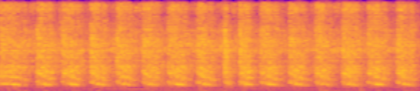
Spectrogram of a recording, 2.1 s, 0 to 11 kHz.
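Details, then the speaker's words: 1996 Suzuki Bandit GSF600S after carb rework with re-jetting, cold on choke with a fully charged battery: steady cranking at about six pulses a second, slow to catch, and it wants to die with any throttle; hard cold start, though improving. "Give it any throttle it wants to die. But it's doing better."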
